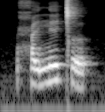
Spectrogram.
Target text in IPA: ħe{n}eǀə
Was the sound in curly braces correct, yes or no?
yes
